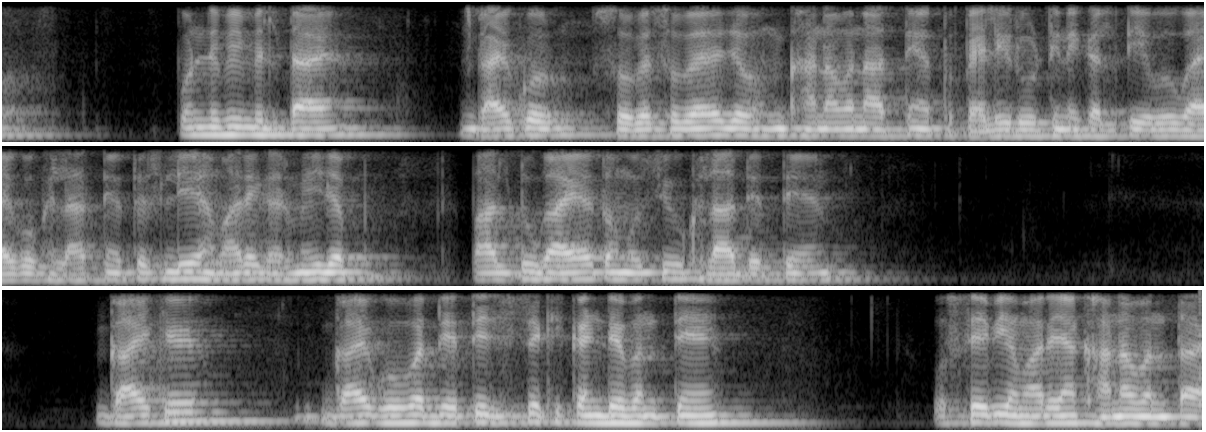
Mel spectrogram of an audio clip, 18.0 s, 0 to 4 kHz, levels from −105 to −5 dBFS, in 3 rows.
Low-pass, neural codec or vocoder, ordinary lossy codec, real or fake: 3.6 kHz; none; none; real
